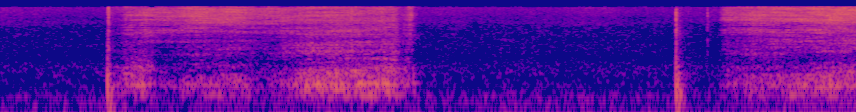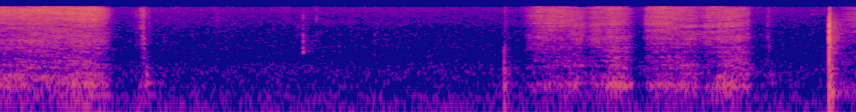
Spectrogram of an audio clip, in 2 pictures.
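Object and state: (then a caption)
Chalk drawn on a wood-framed chalkboard. A hand draws X marks with chalk on a flat black chalkboard with a wooden frame, in short scraping strokes across the board. Three separate bursts of gritty, rasping scratching rise and fade, bright and hissy with a low-mid body, each set off by sharp little taps as the chalk meets and leaves the surface. Quiet pauses fall between the passes.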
